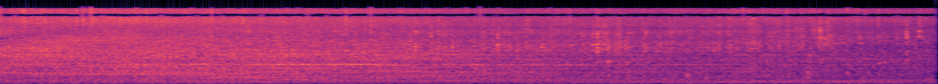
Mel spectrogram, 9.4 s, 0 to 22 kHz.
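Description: Diesel engine of a John Deere 8RX four-track tractor running steadily as it works close by. It grows loudest about two seconds in and then slowly fades, with some mechanical clatter in the second half.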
